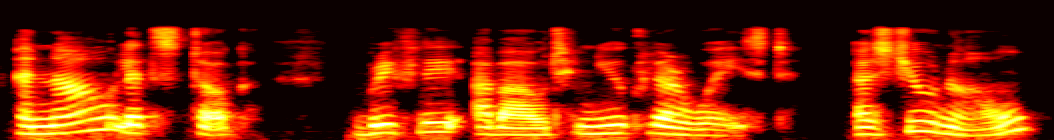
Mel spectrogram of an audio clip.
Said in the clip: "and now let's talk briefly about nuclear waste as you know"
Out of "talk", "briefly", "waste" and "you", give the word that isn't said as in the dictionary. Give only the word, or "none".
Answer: none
